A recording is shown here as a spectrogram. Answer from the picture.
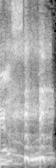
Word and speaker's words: Gomesi: butcher this pronunciation, but the traditional, is it Gomesi? Gomesi? Oh, you got Gomesi? it very right, Ali. Gomesi? Is that it? Yes. Yes. Beautiful. So each of our members will receive their own traditional gomesi to take home.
